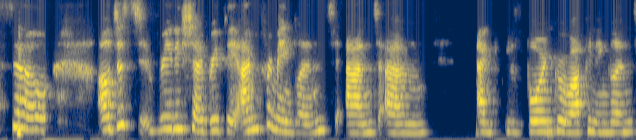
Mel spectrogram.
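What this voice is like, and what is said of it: Slight foreign accent. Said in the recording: “you have a bit of an accent.”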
